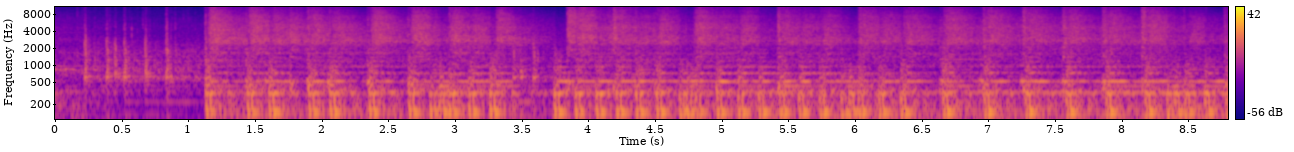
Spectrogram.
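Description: Lion dance percussion: a Chinese lion drum beaten with cymbals clashing and a gong ringing. Only sparse strikes for the first second, then the full ensemble comes in loud, with rapid repeated cymbal clashes.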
